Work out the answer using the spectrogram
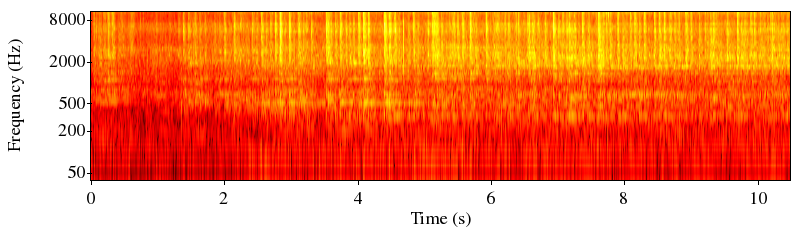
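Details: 2013 Toyota Sienna idling: fast, buzzing metallic rattle underneath from the heat shield over the muffler, three of four mounting points broken so one end rests on the muffler and vibrates with the engine running.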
